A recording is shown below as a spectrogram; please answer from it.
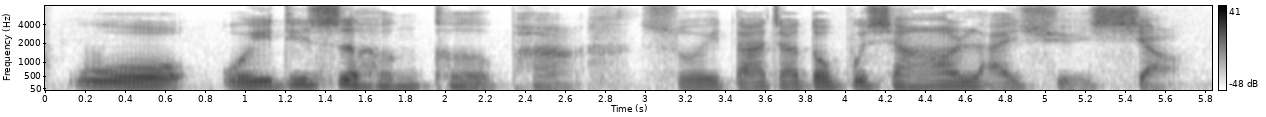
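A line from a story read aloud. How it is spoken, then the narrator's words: Murmuring to oneself. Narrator (Chinese): 这个学校就喃喃自语的说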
